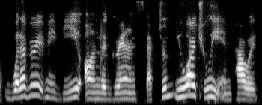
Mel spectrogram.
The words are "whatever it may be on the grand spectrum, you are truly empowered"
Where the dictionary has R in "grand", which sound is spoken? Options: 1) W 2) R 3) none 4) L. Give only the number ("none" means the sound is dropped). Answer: 2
